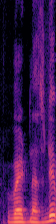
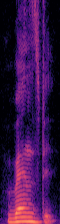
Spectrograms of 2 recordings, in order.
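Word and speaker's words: Wednesday: अगर आप वेडनेसडे बोलते आ रहे थे तो वो गलत हो गया। आपको बोलना है वेंसडे, वेंसडे, वेंसडे करके बोलना है। इसका जो डी है इसकी बिल्कुल भी प्रोनाउंसिएशन नहीं आएगी।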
